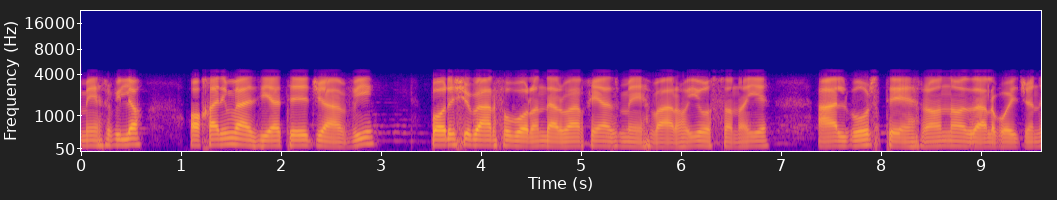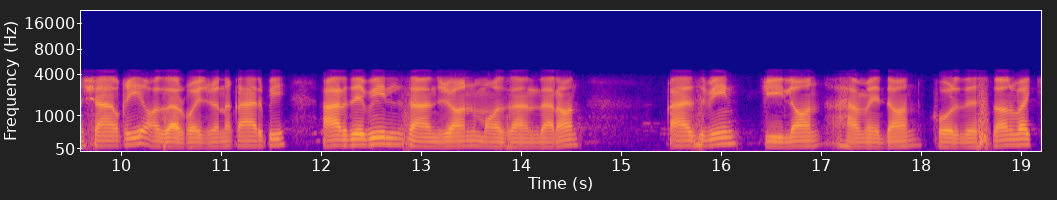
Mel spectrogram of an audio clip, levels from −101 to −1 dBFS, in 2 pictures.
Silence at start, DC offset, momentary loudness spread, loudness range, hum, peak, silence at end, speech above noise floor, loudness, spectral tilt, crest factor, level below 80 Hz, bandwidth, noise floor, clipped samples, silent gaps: 0 s; under 0.1%; 6 LU; 3 LU; none; -4 dBFS; 0.1 s; 36 dB; -25 LUFS; -2 dB/octave; 22 dB; -64 dBFS; 4.8 kHz; -61 dBFS; under 0.1%; none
